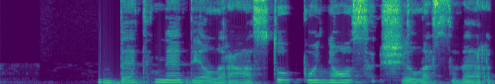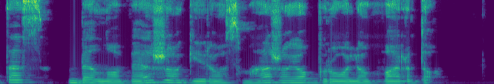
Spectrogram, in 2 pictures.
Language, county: Lithuanian, Kaunas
